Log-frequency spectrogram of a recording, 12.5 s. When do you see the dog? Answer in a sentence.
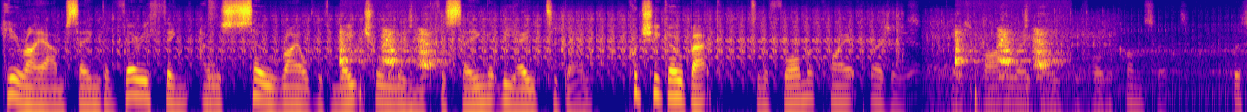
You can hear the dog from 3.4 to 4.5 s and from 9.6 to 10.7 s.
